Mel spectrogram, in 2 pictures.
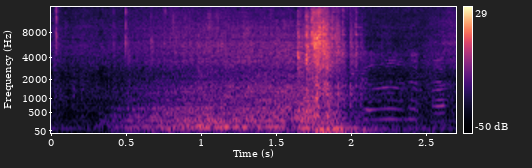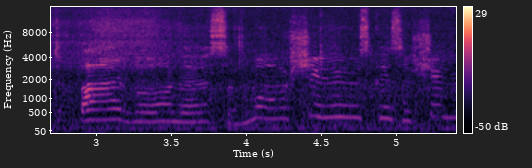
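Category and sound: household object, door being closed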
